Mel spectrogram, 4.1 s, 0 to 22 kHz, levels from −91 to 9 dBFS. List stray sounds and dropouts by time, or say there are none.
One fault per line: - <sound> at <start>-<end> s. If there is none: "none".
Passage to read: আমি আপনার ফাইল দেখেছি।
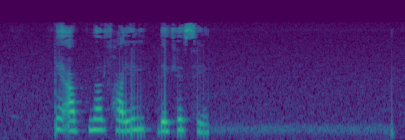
none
